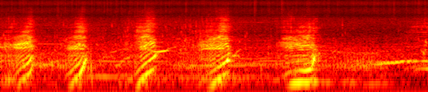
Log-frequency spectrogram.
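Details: Singing male humpback whale at sea: a rapid series of five short, downward-curving grunting calls about one second apart, then a softer drawn-out rising tone, over a faint ocean hiss.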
